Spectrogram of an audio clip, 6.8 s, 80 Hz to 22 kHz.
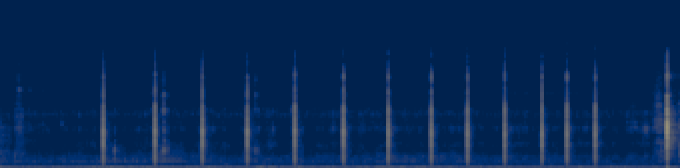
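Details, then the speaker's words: Spark check on a new M25 sideshaft engine that had sat under a workbench, before fuelling and first start: crisp, even dry snaps about twice a second; ignition present. "oh we got ignition so put our boot back over it make sure our switch is off"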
